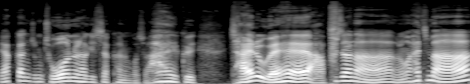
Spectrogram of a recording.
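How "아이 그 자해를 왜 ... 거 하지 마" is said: loud, nagging teacher voice. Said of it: "잔소리도 좀 하고".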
